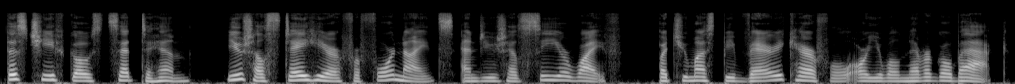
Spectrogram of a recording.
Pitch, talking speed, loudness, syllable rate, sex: 170 Hz, 185 wpm, -21 LUFS, 3.9 syllables/s, female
